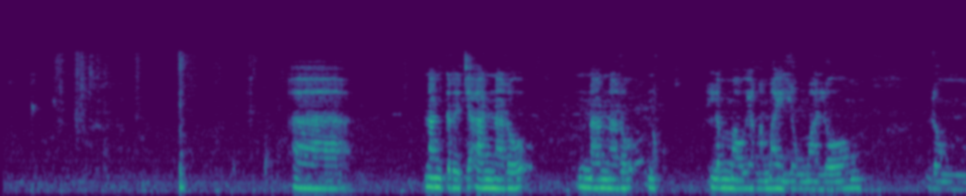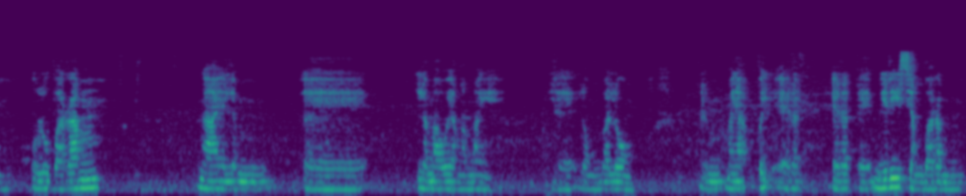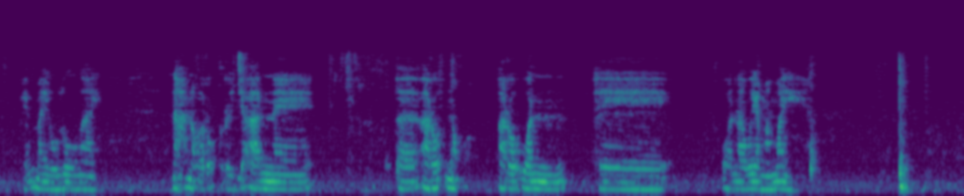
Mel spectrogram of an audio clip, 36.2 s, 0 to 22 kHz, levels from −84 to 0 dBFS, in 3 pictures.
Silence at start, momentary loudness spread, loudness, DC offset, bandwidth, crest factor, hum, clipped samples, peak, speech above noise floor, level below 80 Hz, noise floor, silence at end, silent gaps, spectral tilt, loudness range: 0.4 s; 22 LU; -36 LUFS; under 0.1%; 7.6 kHz; 22 dB; none; under 0.1%; -16 dBFS; 27 dB; -68 dBFS; -62 dBFS; 0.15 s; none; -4.5 dB/octave; 6 LU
